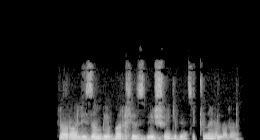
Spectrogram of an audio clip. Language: Pashto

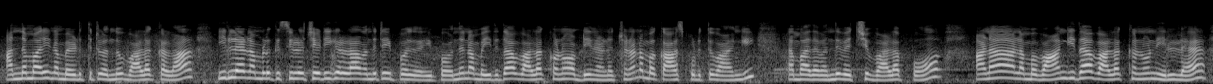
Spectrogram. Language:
Tamil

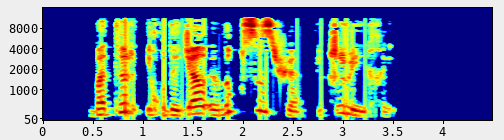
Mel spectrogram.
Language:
Abkhazian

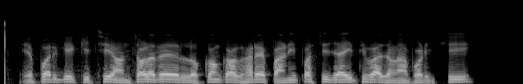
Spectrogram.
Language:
Odia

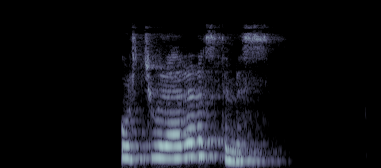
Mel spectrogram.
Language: Kabyle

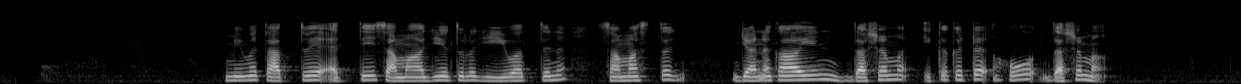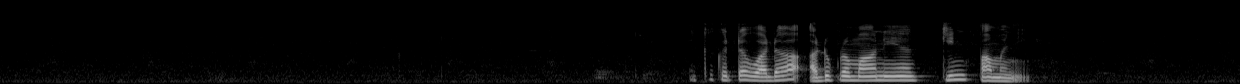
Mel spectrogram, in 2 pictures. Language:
Sinhala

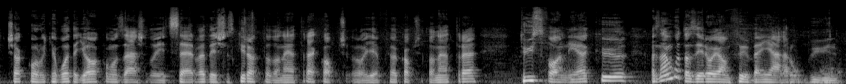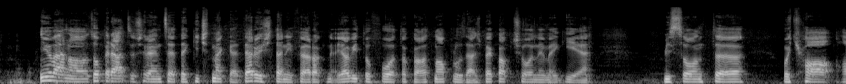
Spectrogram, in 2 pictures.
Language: Hungarian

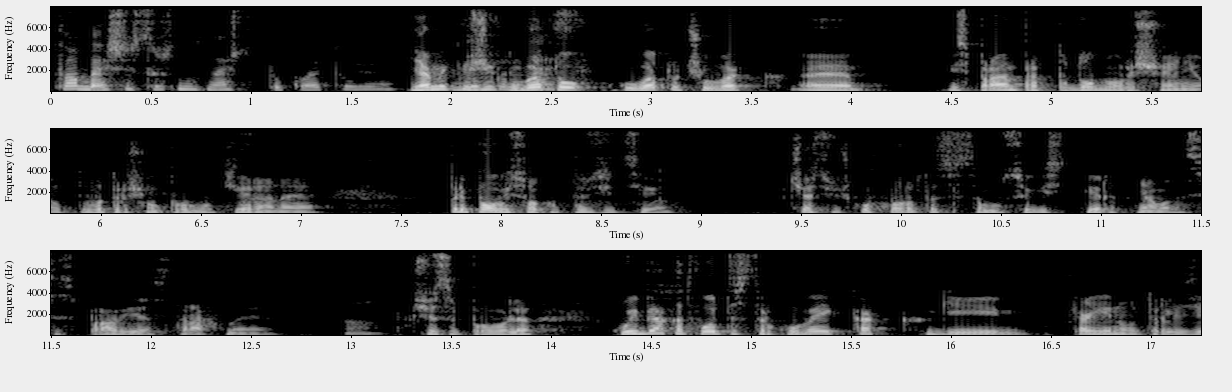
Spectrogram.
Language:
Bulgarian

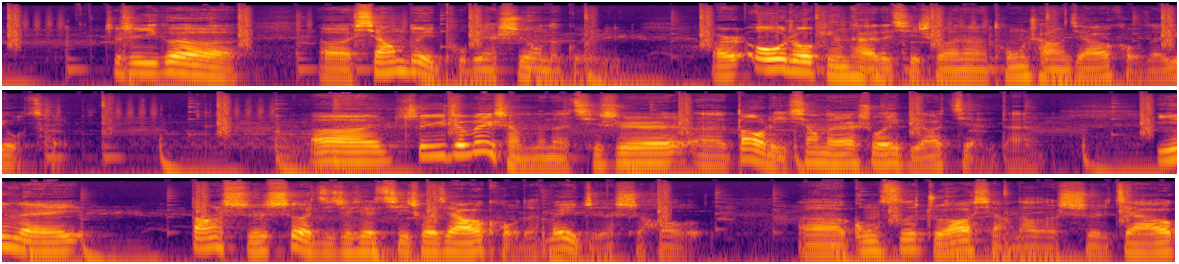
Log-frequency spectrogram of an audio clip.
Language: Chinese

